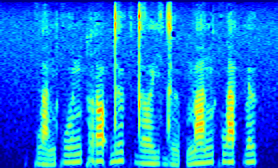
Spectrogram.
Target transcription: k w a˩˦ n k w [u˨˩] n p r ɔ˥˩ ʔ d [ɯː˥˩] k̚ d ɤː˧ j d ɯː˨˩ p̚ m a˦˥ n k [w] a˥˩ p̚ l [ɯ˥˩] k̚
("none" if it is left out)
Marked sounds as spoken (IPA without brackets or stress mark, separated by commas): u˦˥, ɯː˥˩, w, ɯ˥˩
